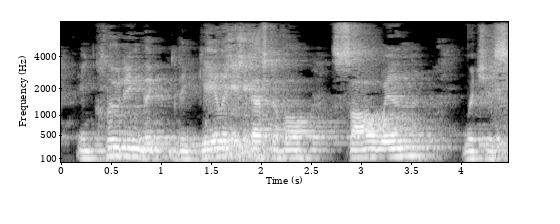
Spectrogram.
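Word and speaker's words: Samhain: Celtic harvest festivals, including the the Gaelic festival Sawin, which is spelled Sam Hayne, which always gets me when I try to pronounce it, but it is pronounced Sawin, and you heard him pronounce it in the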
